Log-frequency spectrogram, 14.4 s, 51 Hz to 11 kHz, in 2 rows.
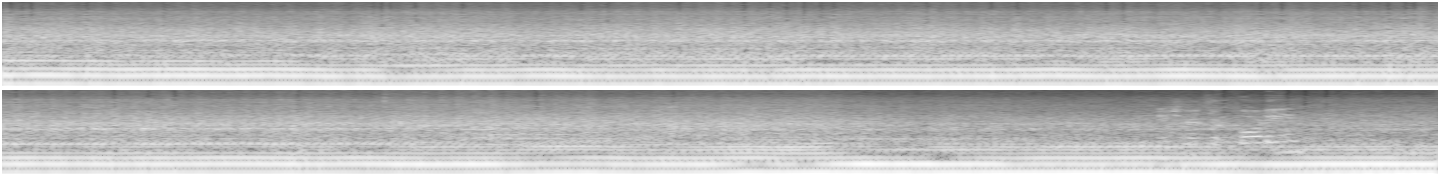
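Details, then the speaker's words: AWD Honda Civic with rebuilt K24 engine and sequential gearbox in neutral, just after its first start following the rebuild: loud, steady, even idle with firm low rumble, no knocks or misses; normal idle. "uh man it sounds good and uh next video we're gonna go do some some rips"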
